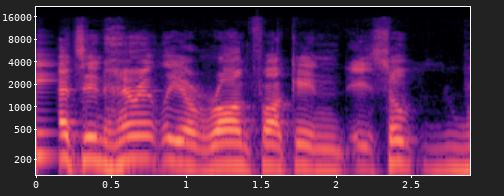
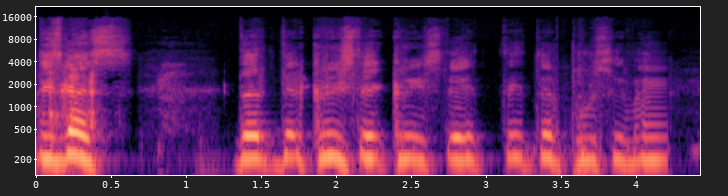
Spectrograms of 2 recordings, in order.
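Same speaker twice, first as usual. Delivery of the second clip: choppy, halting, stop-start, repetitive, stumbling delivery; 2 semitones higher than usual. Doing an impression of a former pitcher complaining about today's pitchers: Luis Tiant impression. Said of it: "that's my Louis impression".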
